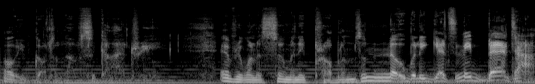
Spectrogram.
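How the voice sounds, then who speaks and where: The devil as a smug chatty salesman, radio drama, super animated n teasing, music loud behind him. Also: mid-range voice, fairly quick, vocal fry. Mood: smug, breezy. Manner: smug, breezy, mocking, theatrical. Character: the devil as a glib, taunting, informal salesman.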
